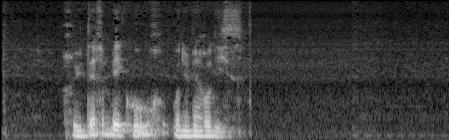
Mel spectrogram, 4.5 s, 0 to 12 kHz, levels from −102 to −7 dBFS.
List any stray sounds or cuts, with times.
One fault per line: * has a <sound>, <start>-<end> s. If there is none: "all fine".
all fine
